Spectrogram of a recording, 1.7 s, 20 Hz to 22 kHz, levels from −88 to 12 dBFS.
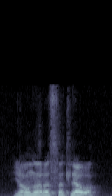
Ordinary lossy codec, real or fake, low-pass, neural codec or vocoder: AAC, 32 kbps; fake; 19.8 kHz; vocoder, 44.1 kHz, 128 mel bands every 256 samples, BigVGAN v2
